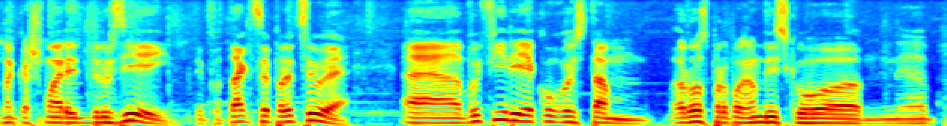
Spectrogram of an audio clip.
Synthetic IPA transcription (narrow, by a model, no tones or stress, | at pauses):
nɐkɐʃmɑɾʲid̪ɾʊzʲejt̪ɨpʊt̪ɑkt̪sɛpɾɐt͡sʲujɛ | ʋefʲiɾʲijɐkɔɣɔsʲt̪ɑmrɔspɾɔpɐɣɐnd̪ɪsʲkɔɦɔ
